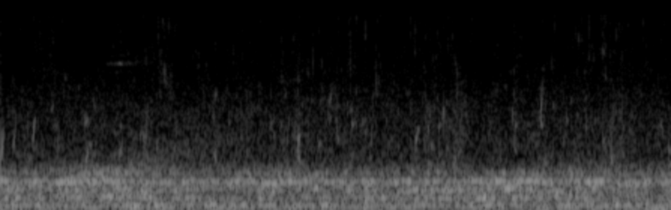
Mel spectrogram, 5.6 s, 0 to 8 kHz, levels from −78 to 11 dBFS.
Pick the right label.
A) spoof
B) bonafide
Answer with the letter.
B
